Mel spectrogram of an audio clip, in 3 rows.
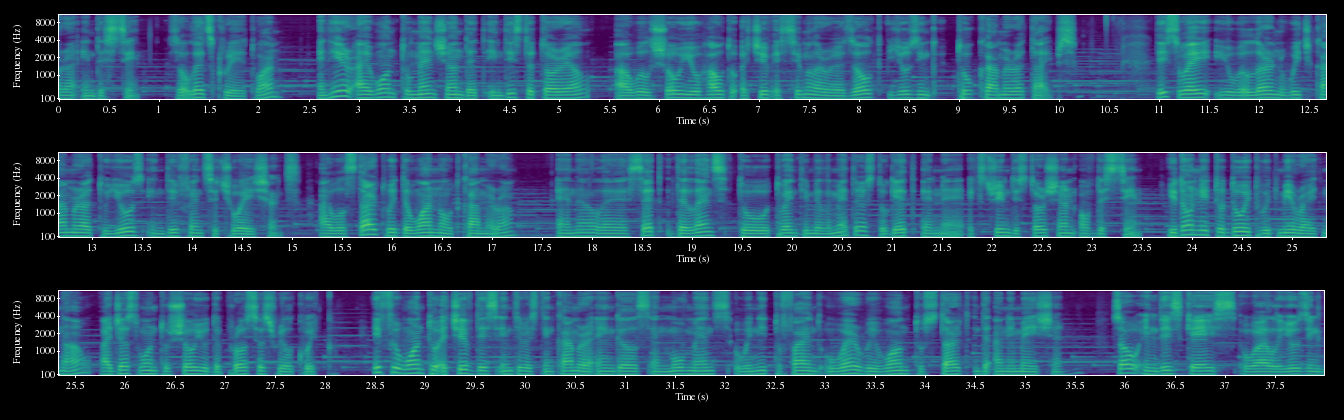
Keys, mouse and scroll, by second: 0.4 click, 2.9 click, 15.5 click, 17.6 click, 20.0 click, 21.3 click, 26.0-27.2 scroll, 27.4 p, 28.1 click, 29.8 click, 31.1 click, 33.5-34.1 scroll, 34.1 click.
